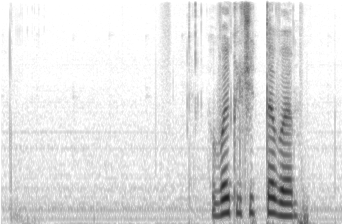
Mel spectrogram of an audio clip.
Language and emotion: Russian, angry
